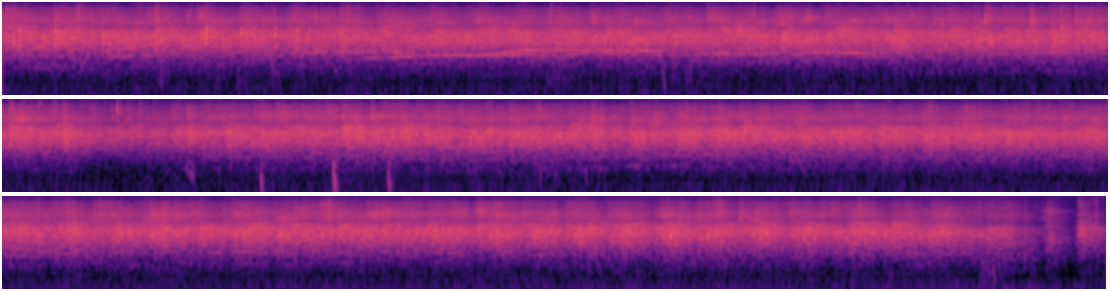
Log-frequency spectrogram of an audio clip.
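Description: An audience clapping steadily and at length, the applause fading away near the end.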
